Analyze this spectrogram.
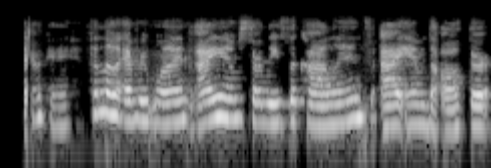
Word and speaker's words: Cerlisa: please correct me if I state your first name wrong. So we have Cerlisa Collins on with us. Not your Cerlisa. It's Cerlisa, no problem.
